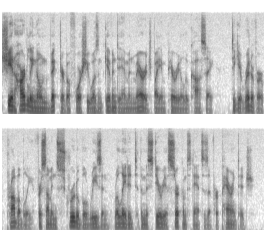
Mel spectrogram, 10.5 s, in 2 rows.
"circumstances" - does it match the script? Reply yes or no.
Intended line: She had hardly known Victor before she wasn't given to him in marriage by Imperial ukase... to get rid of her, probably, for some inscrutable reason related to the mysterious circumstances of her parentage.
yes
